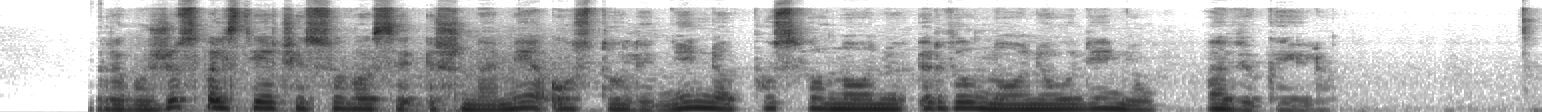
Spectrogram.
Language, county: Lithuanian, Klaipėda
